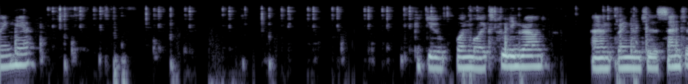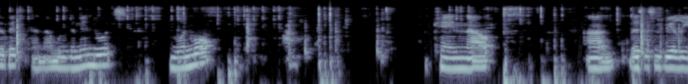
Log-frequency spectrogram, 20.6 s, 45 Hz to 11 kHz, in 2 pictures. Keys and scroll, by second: 7.6 shift+s, 11.6 s, 12.3 e, 12.9 s, 13.6 0, 15.0 typing, 17.8-18.5 typing.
